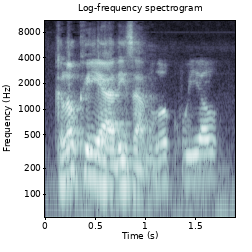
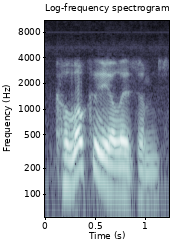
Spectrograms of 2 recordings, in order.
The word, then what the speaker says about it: Colloquialism: How to pronounce the word? Colloquialism.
